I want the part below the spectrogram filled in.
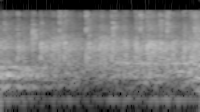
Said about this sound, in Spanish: Muchísimas gracias por ese aplauso de corazón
